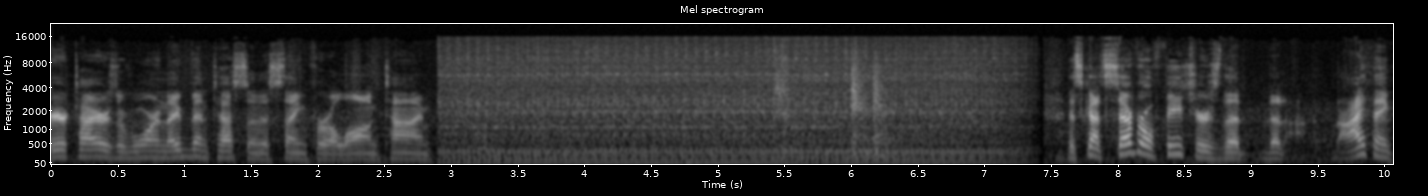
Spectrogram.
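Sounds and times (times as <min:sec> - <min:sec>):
tractor engine idling: 0:02.9 - 0:07.4.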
